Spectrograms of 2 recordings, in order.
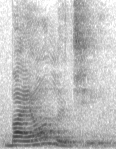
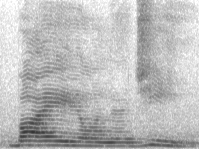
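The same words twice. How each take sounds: First: The stress is on the second syllable. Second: The stress is on a different syllable. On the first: The speaker calls it right. "the stress will be on the third last syllable" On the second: The speaker calls it wrong. "You don't say biology"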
